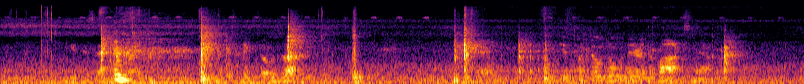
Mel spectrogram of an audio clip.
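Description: Wooden boards clatter as they are knocked down and stacked.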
